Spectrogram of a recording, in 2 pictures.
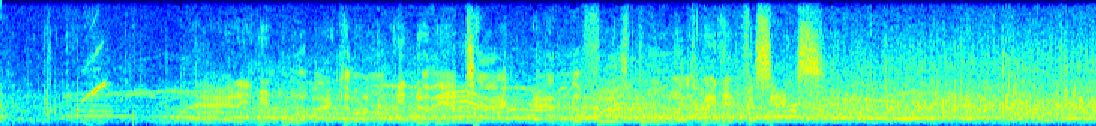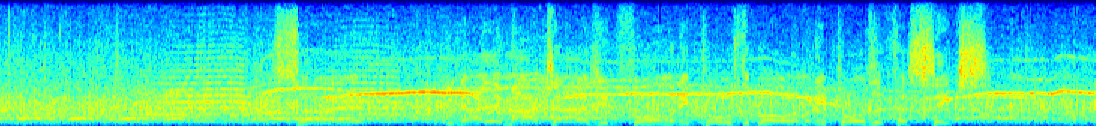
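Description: A large crowd roars and chatters in a stadium.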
